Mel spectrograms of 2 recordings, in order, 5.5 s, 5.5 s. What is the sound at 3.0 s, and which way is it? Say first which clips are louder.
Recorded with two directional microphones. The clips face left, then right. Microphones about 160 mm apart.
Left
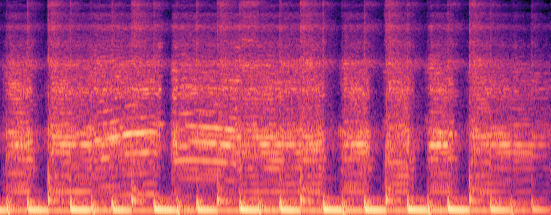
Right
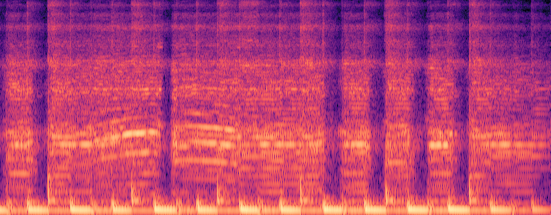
Music: even; centre (ahead or behind).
